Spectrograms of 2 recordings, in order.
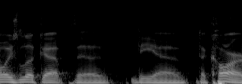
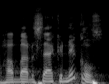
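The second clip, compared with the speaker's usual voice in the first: louder, cheeky teller line; mock coworker joke; 4 semitones higher, 8 dB louder than usual. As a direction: toss out the corny joke. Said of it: "he'd go".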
